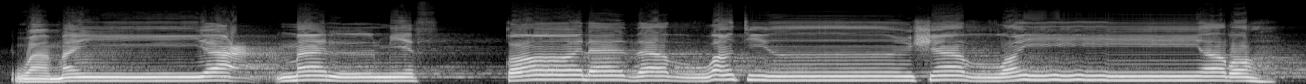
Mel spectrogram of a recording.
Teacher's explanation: Huruf ha di ujung disukunkan atau dimatikan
